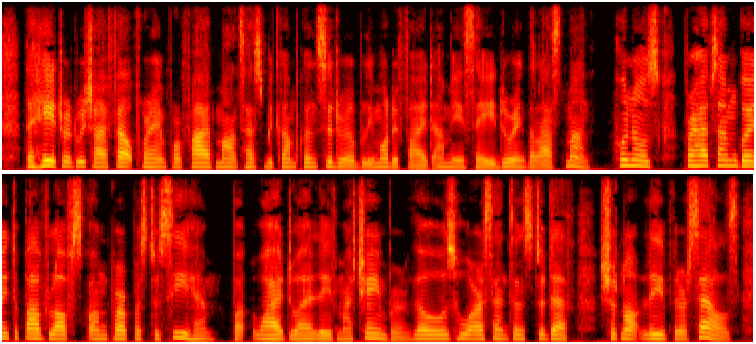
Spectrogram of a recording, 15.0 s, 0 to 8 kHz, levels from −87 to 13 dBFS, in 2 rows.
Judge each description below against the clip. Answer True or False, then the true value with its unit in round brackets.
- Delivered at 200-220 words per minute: True (205 wpm)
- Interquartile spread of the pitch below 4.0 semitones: True (3.1 semitones)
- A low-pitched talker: False (195 Hz)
